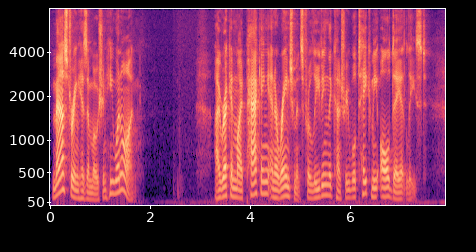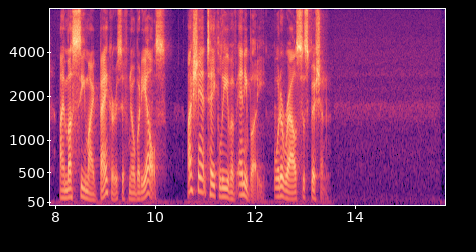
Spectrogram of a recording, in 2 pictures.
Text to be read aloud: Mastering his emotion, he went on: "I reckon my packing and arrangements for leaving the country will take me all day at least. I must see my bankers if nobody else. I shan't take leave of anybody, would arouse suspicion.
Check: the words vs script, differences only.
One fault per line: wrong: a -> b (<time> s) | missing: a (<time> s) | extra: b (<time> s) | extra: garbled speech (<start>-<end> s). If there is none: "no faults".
no faults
